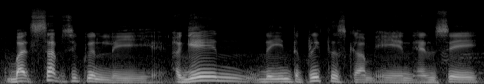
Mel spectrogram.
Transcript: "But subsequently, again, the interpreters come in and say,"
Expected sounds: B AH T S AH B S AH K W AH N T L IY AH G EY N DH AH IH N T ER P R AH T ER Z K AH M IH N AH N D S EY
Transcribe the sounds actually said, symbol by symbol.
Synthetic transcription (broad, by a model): B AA T S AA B S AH K W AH N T L IY AH G EY N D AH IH N T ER P R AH T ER S K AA M IH N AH N S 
